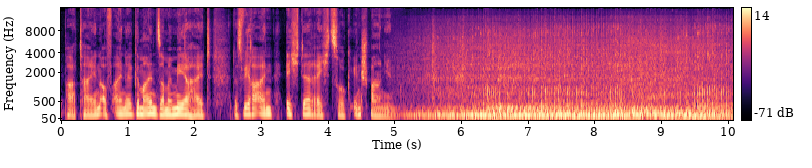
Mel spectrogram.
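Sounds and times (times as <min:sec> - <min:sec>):
speech: 0:00.1 - 0:05.6
several motorcycles running together: 0:05.0 - 0:10.0.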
